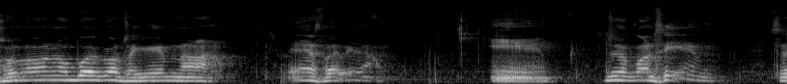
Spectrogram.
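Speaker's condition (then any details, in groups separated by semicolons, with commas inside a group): Amyotrophic lateral sclerosis (ela)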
